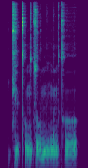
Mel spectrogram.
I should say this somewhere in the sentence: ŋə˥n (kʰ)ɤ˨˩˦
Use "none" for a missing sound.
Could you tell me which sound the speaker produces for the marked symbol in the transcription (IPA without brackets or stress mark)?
kʰ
